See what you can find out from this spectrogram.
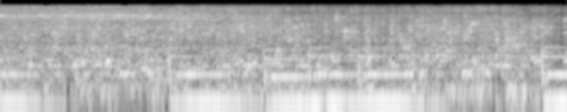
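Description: Water dripping and trickling steadily inside a hole against a constant low rumbling hum, a continuous wet ambience at even loudness with no one speaking.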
